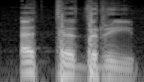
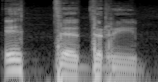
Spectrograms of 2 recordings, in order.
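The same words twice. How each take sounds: First: The article is said as al, Standard Arabic style. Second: The article is said as el, Egyptian style. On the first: "the official" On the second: "the Egyptian accent"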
